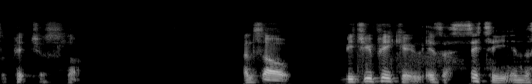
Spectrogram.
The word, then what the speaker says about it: Machu Picchu: In fact, the name Miku Picchu means old mountain. Machu Picchu said it wrong.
